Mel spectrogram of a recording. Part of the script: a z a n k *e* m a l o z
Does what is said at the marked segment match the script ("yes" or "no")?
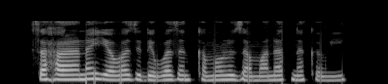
no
